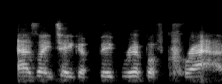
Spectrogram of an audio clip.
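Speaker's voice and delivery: put-on muttering under breath. Retelling what a guy muttered while lighting up: imitating muttering under his breath. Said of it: "under his breath".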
